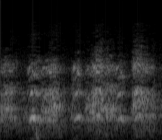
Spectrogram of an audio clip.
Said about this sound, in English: With their presence revealed by the barking of Batiste Huskies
